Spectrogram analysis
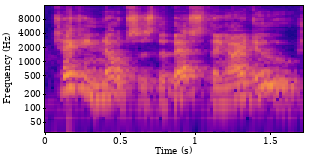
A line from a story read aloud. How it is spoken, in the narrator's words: she cried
